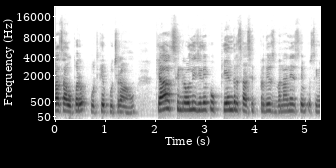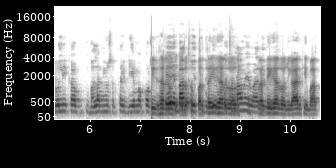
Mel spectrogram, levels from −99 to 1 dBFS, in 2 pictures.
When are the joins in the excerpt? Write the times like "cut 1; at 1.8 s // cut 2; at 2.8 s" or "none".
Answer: cut 1; at 7.2 s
